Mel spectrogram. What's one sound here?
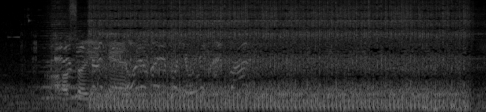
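A minigun fires a rapid, continuous stream of rounds.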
